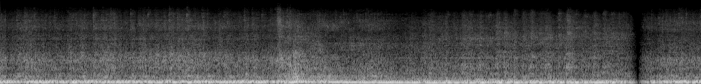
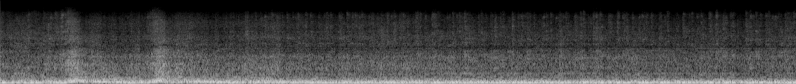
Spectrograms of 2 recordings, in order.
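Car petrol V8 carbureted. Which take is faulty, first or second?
first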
